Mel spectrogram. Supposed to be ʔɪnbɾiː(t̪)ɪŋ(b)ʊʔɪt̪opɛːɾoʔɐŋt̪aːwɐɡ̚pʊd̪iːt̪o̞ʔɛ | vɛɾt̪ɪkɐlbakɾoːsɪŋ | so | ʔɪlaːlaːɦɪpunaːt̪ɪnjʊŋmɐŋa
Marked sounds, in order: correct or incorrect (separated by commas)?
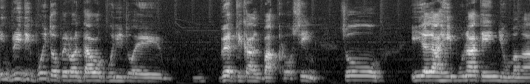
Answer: incorrect, incorrect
